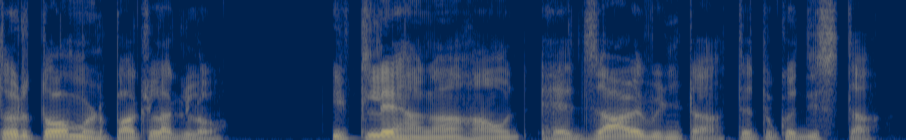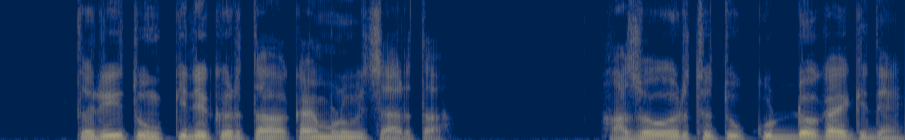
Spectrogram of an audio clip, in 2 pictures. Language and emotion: Goan Konkani, neutral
